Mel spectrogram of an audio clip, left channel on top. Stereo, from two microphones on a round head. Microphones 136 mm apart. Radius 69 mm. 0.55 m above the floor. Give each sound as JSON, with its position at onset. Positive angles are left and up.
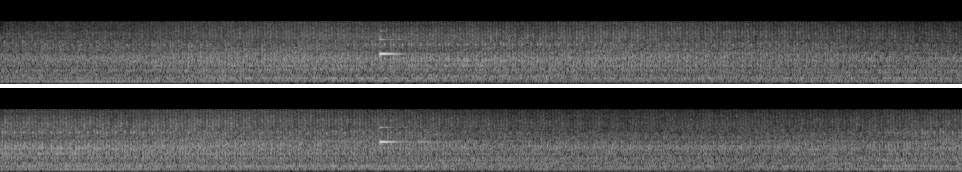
{"t": 3.8, "sound": "a piano", "side_deg": 65, "distance_m": 0.9}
